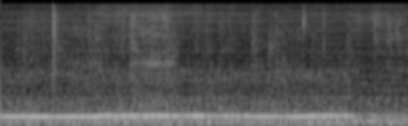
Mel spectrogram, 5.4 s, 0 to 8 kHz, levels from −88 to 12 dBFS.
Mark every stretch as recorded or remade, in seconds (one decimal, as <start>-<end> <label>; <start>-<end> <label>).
0.0-1.3 recorded; 1.3-3.3 remade; 3.3-4.1 recorded; 4.1-5.4 remade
